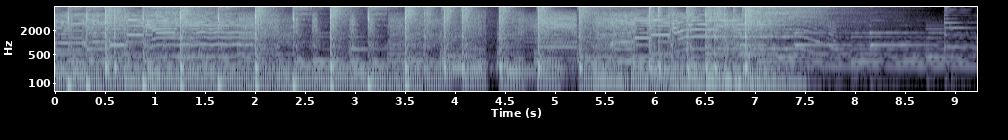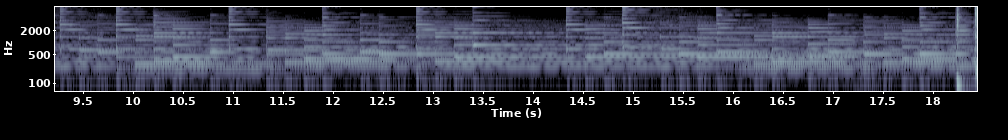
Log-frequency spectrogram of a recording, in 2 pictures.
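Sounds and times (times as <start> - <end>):
guitars on a Korg: 0.0 - 8.1, 18.2 - 18.4.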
